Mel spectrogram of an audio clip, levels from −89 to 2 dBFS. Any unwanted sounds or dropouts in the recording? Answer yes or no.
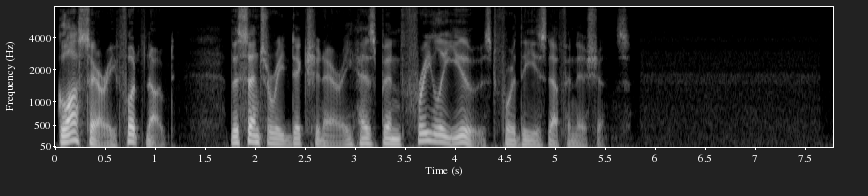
no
